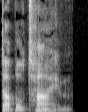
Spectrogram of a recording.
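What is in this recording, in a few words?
"double time", British English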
